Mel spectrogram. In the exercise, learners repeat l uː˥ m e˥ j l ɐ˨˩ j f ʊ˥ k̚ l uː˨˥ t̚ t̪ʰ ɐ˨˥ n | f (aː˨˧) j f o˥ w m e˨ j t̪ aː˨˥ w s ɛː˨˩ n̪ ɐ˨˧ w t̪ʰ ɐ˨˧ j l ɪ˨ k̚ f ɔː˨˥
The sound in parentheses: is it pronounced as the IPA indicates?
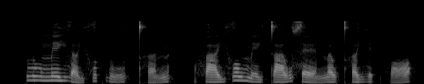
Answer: yes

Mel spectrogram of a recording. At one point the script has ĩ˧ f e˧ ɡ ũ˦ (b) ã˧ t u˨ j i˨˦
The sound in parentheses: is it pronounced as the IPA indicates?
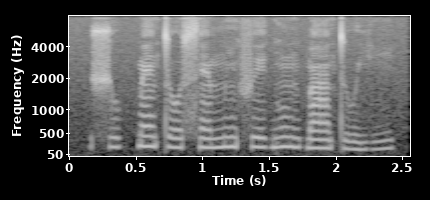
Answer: no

